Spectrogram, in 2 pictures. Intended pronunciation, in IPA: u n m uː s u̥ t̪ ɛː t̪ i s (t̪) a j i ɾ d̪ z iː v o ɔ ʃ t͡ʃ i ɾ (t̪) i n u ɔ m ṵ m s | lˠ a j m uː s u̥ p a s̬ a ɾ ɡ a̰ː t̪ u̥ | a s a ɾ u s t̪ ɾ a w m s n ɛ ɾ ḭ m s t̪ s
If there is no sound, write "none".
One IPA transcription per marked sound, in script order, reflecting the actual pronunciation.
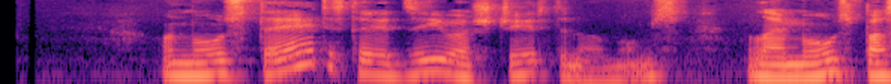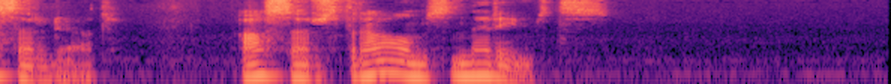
t̪, t̪

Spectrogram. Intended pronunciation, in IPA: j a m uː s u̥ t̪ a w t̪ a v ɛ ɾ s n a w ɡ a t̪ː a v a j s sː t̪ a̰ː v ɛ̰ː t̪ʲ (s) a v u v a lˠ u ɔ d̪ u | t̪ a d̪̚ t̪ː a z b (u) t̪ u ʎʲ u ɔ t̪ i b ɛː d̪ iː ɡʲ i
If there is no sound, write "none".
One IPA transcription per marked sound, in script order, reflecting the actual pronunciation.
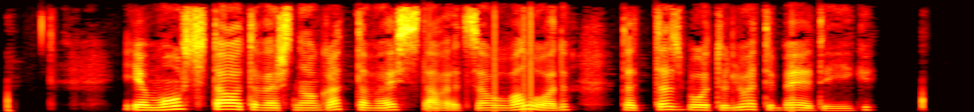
s, uː

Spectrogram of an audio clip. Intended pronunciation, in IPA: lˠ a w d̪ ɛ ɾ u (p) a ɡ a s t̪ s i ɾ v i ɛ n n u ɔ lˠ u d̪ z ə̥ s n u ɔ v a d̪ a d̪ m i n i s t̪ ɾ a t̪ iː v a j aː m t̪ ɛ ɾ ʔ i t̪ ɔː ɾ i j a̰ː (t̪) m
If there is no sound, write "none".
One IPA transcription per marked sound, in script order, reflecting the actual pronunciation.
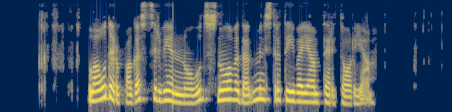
p, none

